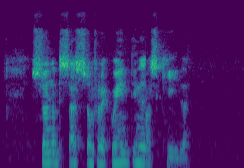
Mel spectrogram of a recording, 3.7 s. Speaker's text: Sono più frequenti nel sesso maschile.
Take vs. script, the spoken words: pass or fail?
fail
